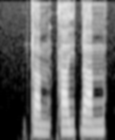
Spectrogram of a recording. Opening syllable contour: low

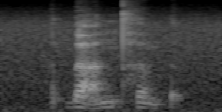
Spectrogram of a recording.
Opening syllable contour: rising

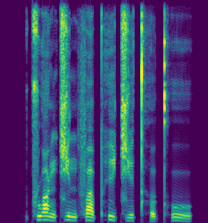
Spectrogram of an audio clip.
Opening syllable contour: falling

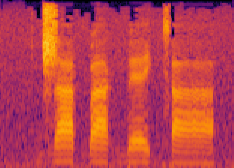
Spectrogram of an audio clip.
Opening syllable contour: high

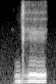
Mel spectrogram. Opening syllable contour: high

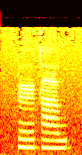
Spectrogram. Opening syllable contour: low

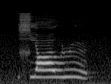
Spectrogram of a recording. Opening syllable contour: high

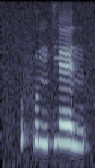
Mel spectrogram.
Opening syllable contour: falling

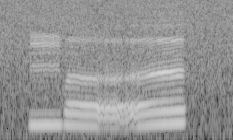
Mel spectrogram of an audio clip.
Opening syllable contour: low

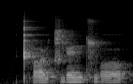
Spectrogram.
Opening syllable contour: low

